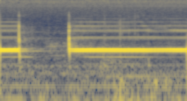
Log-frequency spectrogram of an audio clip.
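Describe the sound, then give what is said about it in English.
A phone's emergency alert beeps loudly during an alert test: a shrill, steady electronic tone that cuts out for a moment, then resumes and holds without pause. No one speaks. “My phone's making noise again.”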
